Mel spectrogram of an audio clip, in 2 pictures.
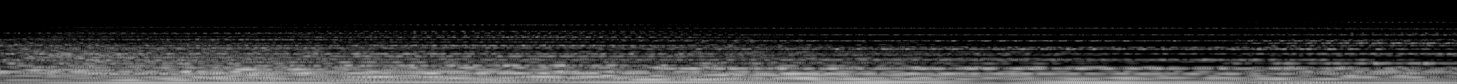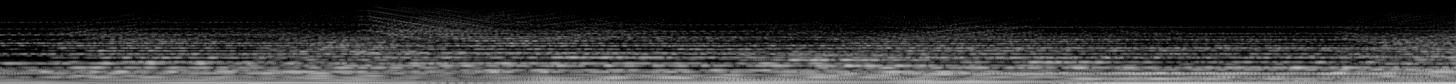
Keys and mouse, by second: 1.3 click, 2.8-5.3 drag, 7.0-7.5 typing, 8.2 click, 8.9-9.9 typing, 10.1 click, 11.9-12.9 alt+shift+drag, 14.1-15.1 typing, 14.5 click, 17.0 typing, 17.6 click, 19.1-20.6 drag, 20.6 d, 22.3 click, 22.9-29.1 drag.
